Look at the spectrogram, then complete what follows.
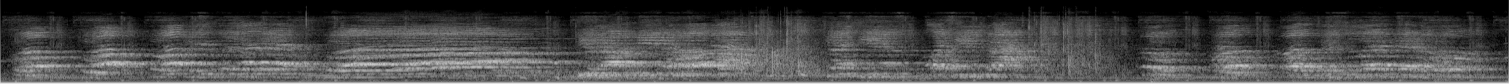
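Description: A group of young children singing together over instrumental accompaniment with a stepping bass line.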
